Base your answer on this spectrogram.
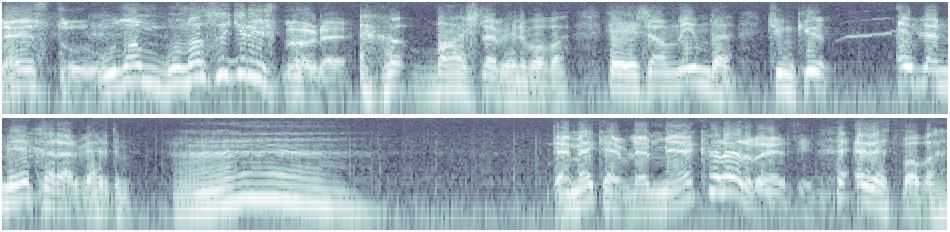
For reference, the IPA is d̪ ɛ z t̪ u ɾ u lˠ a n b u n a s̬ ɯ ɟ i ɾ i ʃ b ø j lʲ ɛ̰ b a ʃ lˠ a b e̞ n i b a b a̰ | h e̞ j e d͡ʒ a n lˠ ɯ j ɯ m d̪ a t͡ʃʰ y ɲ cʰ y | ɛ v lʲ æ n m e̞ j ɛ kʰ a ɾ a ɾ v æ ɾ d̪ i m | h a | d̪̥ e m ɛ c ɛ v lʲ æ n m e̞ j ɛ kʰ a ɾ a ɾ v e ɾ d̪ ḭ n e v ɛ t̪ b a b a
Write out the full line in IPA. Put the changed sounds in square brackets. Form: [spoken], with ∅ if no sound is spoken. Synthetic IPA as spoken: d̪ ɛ [s] t̪ u ɾ u lˠ a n b u n a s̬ ɯ ɟ i ɾ i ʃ b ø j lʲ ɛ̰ b a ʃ lˠ a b e̞ n i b a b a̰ | h e̞ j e d͡ʒ a n lˠ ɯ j ɯ m d̪ a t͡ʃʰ y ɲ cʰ y | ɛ v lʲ æ n m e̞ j ɛ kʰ a ɾ a ɾ v æ ɾ d̪ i m | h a | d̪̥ e m ɛ c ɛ v lʲ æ n m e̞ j ɛ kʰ a ɾ a ɾ v [æ] ɾ d̪ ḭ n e v ɛ t̪ b a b a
